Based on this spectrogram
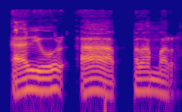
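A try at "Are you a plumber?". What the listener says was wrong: The ইউর না ইউ, আর ইউ আ প্লামার? আর ইউ আ প্লামার? না আর ইউ আ প্লামার? প্লামার প্লামার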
